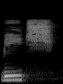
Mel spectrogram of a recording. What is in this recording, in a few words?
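"beatch", English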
